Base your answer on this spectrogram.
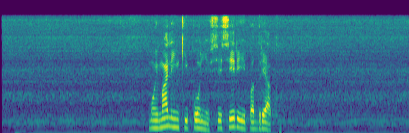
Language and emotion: Russian, neutral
